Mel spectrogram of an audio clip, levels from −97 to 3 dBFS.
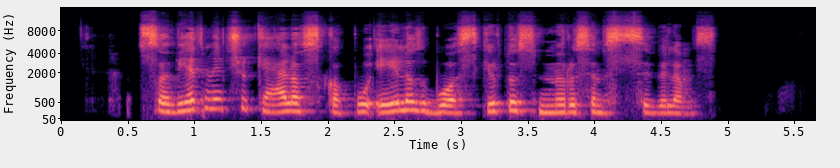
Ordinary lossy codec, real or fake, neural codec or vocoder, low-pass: AAC, 64 kbps; fake; vocoder, 48 kHz, 128 mel bands, Vocos; 14.4 kHz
